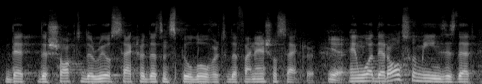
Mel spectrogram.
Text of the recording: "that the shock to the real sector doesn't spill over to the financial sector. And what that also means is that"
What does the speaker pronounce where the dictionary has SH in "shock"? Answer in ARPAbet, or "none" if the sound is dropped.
SH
